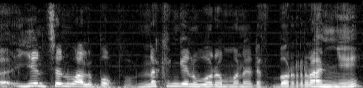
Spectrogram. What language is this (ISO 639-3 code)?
wol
